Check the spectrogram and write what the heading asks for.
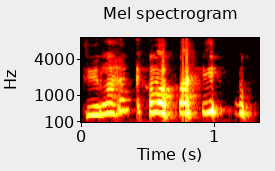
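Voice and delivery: high, loud words through laughter; laughing. Real, not acted. Preacher jokes to the audience, laughing hard. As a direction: talk while cracking up. Cracks up at own joke.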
